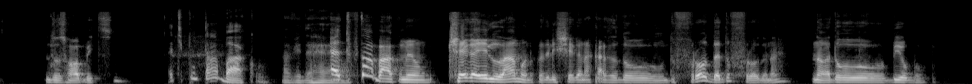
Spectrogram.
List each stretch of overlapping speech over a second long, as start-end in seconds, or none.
none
